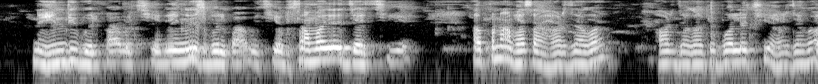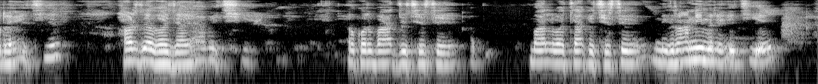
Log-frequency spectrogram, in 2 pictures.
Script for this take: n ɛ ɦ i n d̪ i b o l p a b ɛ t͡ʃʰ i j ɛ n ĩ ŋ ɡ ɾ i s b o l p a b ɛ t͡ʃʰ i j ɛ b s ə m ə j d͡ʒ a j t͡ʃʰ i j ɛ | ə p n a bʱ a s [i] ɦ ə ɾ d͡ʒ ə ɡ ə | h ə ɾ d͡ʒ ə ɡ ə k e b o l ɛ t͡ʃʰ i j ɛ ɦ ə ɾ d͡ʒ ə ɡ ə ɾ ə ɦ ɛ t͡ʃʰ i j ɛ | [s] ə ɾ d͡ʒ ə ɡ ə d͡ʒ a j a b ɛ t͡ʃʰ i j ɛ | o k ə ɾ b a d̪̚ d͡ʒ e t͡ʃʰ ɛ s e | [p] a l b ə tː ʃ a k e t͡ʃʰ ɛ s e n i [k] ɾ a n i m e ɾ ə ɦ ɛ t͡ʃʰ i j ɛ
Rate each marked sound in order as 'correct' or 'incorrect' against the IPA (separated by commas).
incorrect, incorrect, incorrect, incorrect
